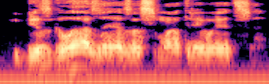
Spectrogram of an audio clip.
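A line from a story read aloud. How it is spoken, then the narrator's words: Toothless old woman mumbling. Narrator (Russian): шамкала старуха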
